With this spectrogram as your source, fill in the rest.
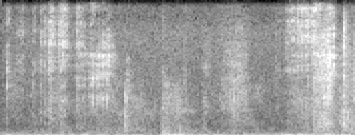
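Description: Scissors snipping through fabric for circle skirt pieces, a steady close scrape of blades against cloth over a noisy background, with no voices.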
